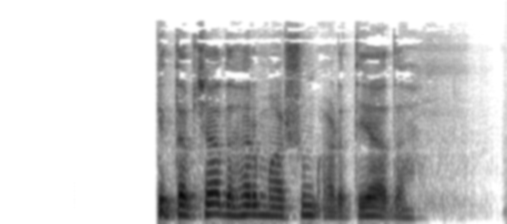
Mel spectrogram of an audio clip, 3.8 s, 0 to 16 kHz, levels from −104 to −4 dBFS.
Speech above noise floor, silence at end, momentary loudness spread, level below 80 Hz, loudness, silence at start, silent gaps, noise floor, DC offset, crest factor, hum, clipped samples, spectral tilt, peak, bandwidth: 43 dB; 0.7 s; 10 LU; -62 dBFS; -18 LUFS; 1.2 s; none; -61 dBFS; under 0.1%; 20 dB; none; under 0.1%; -5 dB/octave; 0 dBFS; 11 kHz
